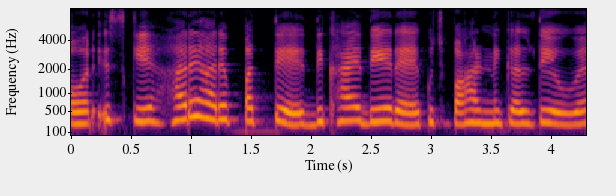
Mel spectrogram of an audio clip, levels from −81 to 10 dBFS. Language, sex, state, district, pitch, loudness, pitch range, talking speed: Hindi, female, Punjab, Pathankot, 275 Hz, -16 LUFS, 250-295 Hz, 165 wpm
